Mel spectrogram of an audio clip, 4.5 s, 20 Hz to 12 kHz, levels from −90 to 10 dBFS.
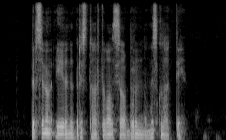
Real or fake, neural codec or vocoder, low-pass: fake; codec, 44.1 kHz, 3.4 kbps, Pupu-Codec; 10.8 kHz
